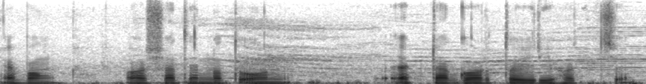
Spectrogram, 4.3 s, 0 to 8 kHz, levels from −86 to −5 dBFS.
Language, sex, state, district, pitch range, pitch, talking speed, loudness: Bengali, male, Assam, Hailakandi, 110-120 Hz, 120 Hz, 110 wpm, -20 LUFS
